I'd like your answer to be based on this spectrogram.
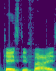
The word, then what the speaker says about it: Casetify: Ma non è finita qui, perché un'altra collaborazione è quella con Casetify, che è un'azienda di accessori tecnologici che vende cover di iPhone e anche caricabatterie wireless, le AirPods. – Sì, la conosco, Casetify. – Grazie per avermi corretto, perché io non sapevo benissimo okay.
